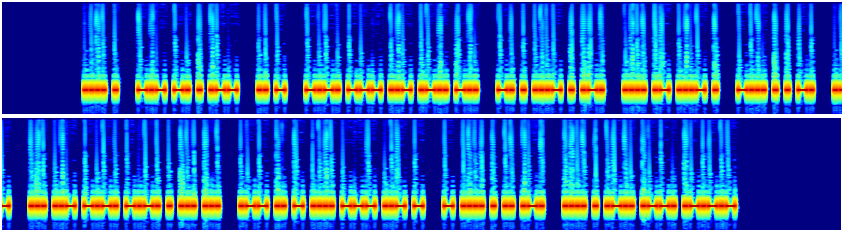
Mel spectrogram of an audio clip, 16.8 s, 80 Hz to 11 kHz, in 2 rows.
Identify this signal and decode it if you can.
Morse code, heard as a keyed tone, about 40 wpm, 700 Hz. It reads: HE KNEW IT COULD NEVER HAVE BEEN A SUCCESS WITHOUT THEIR HELP.
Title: Sentences from Top 1000 Words - Review Part 6 - 40wpm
